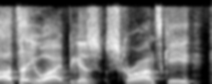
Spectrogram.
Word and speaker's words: Skoronski: The Las Vegas Raiders at number seven take Peter Skoronski. – Oh, you were saying it so good before we started. Skoronski.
